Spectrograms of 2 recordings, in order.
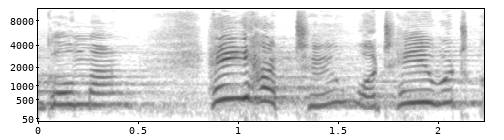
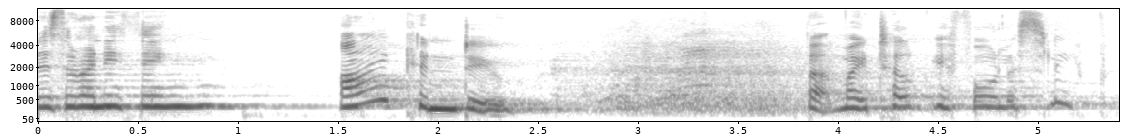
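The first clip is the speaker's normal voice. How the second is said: slow, drawn-out mock flirtation; hammed-up coquettish offer; 3 dB quieter than usual. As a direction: stretch it out coyly, playing seductive. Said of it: "in my most coquettish voice".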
